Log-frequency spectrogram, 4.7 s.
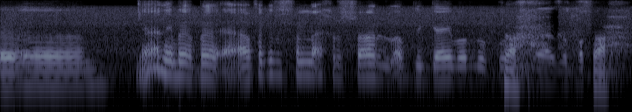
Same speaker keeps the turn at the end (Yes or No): No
